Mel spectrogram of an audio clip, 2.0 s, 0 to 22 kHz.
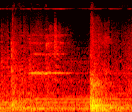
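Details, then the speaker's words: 2008 Otis Series 5 hydraulic elevator at a hotel: a quiet door close ends in a hard, sudden thud as the door slams shut, blamed on a poor door operator. "Door operator, this one isn't too good. You guys heard how it slammed."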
